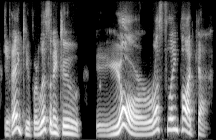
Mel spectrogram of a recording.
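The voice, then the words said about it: Exaggerated radio announcer voice. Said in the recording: “The radio voice ... I just want to give it my best radio voice go”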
